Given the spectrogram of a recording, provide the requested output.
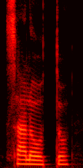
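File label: "saloto", female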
